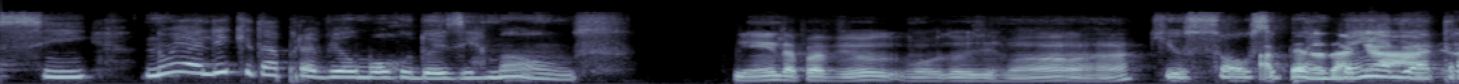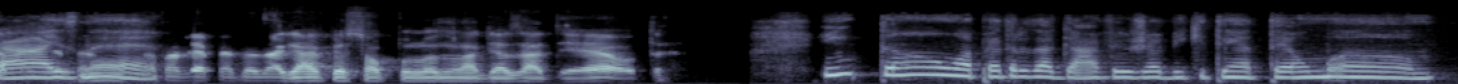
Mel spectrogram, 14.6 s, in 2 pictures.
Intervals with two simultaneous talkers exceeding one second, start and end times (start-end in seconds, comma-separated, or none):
6.3-8.1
